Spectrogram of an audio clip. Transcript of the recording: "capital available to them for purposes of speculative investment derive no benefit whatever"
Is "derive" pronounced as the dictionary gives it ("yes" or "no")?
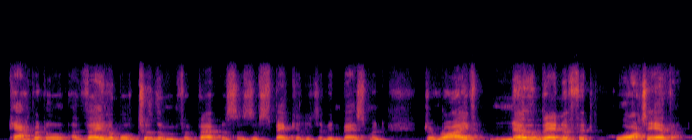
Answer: yes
